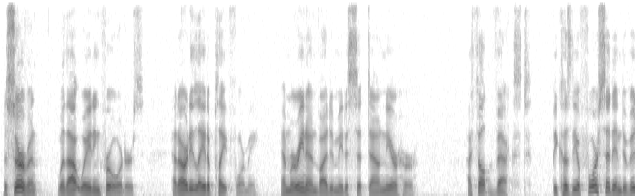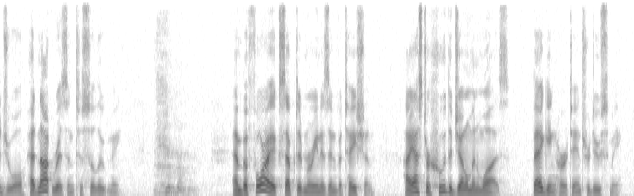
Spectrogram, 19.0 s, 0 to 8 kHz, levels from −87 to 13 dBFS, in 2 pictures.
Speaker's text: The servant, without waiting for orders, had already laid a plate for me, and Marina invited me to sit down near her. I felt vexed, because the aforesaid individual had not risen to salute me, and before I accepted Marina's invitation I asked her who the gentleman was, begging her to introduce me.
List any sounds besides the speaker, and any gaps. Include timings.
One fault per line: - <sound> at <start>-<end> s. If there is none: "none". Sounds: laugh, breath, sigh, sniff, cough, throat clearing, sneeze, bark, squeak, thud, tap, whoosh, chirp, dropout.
- laugh at 11.8-12.5 s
